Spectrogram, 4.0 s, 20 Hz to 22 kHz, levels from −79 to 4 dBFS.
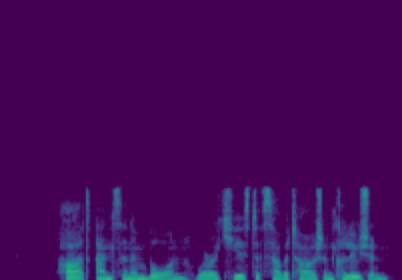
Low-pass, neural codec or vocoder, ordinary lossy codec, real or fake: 7.2 kHz; none; MP3, 64 kbps; real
